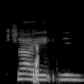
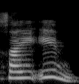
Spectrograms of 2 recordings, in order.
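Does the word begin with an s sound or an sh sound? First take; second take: sh; s. First: The word begins with an sh sound. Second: The word begins with a plain s sound. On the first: The speaker calls it right. "tapi sya" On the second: The speaker calls it wrong. "Bukan sayin"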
